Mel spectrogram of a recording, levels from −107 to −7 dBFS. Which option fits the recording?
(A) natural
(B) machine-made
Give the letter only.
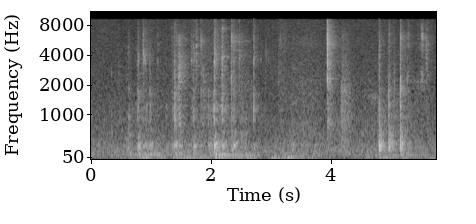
A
